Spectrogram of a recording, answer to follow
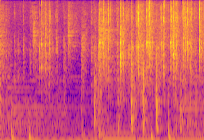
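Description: A VHS cassette being shaken or tilted, a loose broken plastic piece rattling inside its shell in a quick series of small clicks. Background music plays underneath.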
